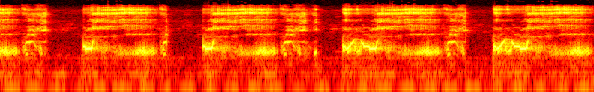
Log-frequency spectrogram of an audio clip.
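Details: Burping compilation: four long, loud, drawn-out belches in about eight seconds, each followed by a shorter tail; repeated burping.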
